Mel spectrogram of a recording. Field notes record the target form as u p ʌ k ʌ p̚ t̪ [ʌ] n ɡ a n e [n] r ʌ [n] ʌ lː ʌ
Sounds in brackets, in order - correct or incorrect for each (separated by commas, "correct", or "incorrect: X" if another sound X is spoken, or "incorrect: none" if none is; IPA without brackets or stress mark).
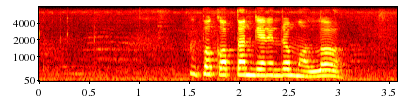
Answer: incorrect: a, correct, incorrect: m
